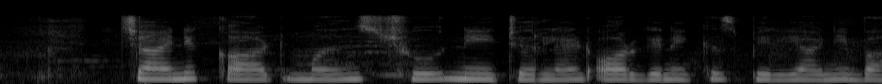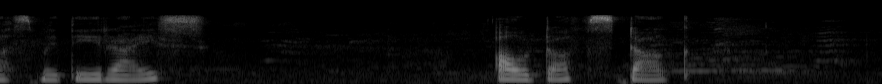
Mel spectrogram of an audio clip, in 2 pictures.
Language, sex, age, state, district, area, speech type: Kashmiri, female, 18-30, Jammu and Kashmir, Kulgam, rural, read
